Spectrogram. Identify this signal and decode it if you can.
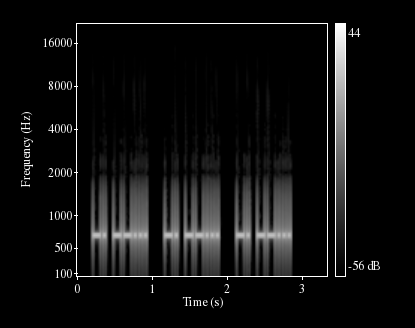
Morse code, heard as a keyed tone, about 34 wpm, 700 Hz. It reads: N7 N7 N7
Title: Callsign Prefixes for Top 25 DXCC - Repeated 3x - 35wpm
